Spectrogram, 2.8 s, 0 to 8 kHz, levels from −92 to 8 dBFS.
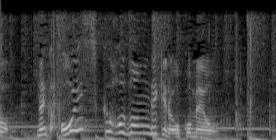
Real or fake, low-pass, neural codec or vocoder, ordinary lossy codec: real; 7.2 kHz; none; none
